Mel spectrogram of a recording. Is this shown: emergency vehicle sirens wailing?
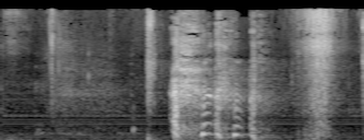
no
